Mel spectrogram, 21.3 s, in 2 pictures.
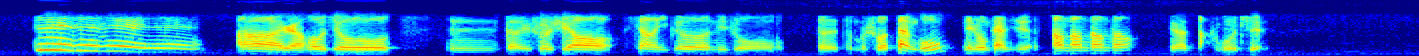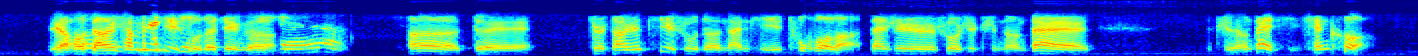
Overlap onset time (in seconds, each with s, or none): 11.1 s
